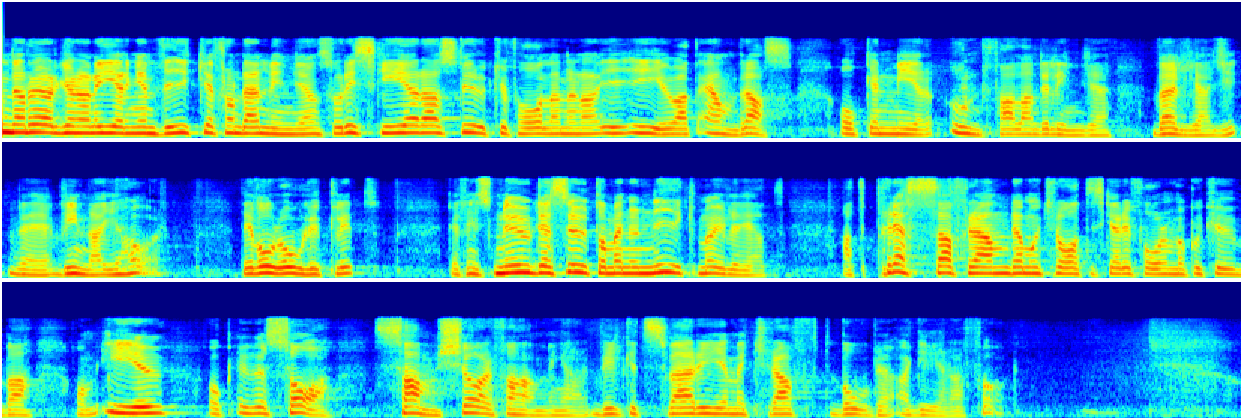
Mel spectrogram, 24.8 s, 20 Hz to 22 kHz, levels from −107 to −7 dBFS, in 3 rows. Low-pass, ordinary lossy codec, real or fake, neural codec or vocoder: 7.2 kHz; none; fake; codec, 44.1 kHz, 7.8 kbps, Pupu-Codec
